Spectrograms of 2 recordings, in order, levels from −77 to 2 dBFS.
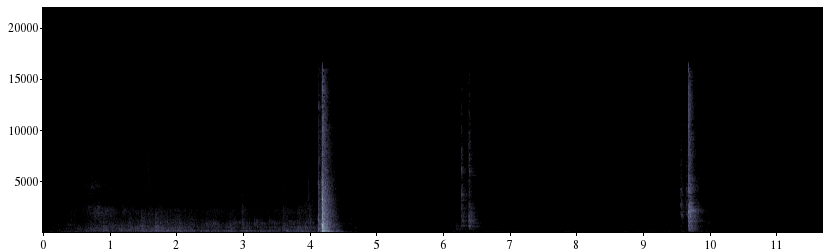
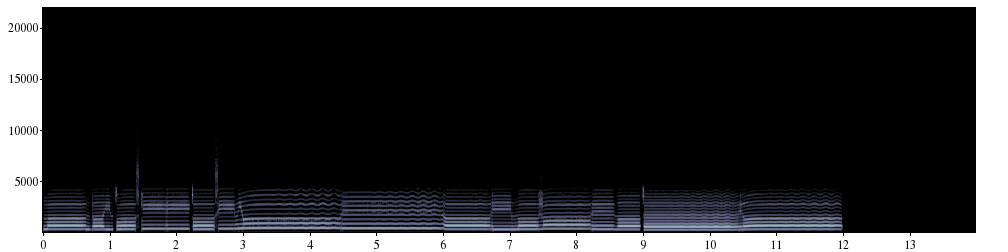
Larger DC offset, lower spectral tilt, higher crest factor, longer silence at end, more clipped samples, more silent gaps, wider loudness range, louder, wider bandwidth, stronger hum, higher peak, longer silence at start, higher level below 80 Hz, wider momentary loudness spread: neither; first, -3.5 dB/octave vs 0.5 dB/octave; first, 40 dB vs 10 dB; second, 1.85 s vs 2 s; neither; neither; first, 22 LU vs 4 LU; second, -34 LUFS vs -29 LUFS; first, 16.5 kHz vs 6.6 kHz; neither; first, -6 dBFS vs -18 dBFS; first, 0.7 s vs 0 s; first, -62 dBFS vs -82 dBFS; first, 27 LU vs 6 LU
